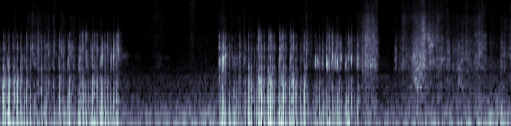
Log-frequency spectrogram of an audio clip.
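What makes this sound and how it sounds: Long painted fingernails scratch and rub the foam crown and curved brim of a soft, hollow red and white trucker cap with a foam front panel and mesh back, worn on the head. Bursts of dense, crackly scraping alternate with quieter stretches of low hiss.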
